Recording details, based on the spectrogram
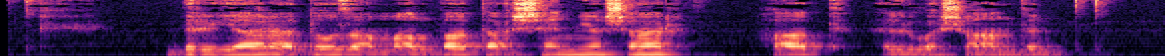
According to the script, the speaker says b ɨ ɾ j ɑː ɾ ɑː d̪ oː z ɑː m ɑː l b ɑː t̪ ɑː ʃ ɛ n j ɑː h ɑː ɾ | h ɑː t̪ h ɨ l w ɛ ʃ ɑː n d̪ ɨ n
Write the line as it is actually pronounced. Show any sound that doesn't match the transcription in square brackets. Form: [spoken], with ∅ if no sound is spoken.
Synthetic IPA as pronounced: b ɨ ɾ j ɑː ɾ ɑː d̪ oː z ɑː m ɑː l b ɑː t̪ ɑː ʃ ɛ n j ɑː [ʃ] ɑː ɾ | h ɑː t̪ h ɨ l w ɛ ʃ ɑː n d̪ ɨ n

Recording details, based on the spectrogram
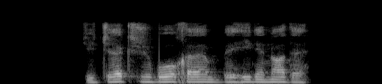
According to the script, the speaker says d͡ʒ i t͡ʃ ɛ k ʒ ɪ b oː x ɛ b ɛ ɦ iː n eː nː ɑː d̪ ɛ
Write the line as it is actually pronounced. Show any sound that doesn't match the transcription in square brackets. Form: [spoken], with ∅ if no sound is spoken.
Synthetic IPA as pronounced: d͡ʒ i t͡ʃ ɛ k ʒ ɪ b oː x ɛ b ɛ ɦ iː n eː [n] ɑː d̪ ɛ

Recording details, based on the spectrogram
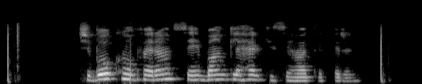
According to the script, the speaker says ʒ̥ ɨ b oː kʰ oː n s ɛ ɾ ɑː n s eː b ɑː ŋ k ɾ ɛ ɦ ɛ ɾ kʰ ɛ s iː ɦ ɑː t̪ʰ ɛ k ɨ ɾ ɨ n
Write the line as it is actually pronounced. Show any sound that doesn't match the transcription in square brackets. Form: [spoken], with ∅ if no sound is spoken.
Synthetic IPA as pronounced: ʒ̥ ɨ b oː kʰ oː n [f] ɛ ɾ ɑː n s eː b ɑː ŋ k [l] ɛ ɦ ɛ ɾ kʰ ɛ s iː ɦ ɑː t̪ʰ ɛ k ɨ ɾ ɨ n

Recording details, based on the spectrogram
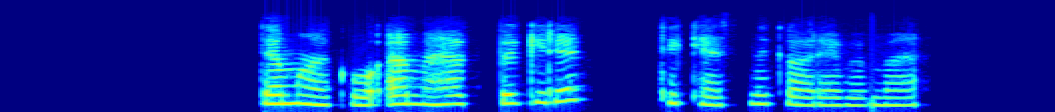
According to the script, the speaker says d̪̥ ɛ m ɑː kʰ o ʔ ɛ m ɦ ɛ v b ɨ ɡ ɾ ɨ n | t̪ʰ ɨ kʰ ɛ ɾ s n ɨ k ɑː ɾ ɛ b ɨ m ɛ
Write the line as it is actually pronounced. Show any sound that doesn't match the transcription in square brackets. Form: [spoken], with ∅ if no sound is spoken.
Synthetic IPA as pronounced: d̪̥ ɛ m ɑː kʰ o ʔ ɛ m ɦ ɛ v b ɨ ɡ ɾ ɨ n | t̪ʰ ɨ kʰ ɛ [∅] s n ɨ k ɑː ɾ ɛ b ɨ m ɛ

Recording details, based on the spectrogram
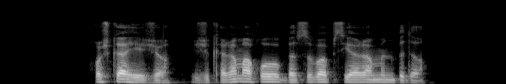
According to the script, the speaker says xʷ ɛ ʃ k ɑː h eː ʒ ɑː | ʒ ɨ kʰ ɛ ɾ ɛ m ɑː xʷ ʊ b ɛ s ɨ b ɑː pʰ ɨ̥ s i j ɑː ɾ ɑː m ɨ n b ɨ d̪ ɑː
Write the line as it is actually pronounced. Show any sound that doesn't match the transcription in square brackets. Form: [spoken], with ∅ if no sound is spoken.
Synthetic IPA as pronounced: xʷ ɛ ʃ k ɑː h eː ʒ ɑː | ʒ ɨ kʰ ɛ ɾ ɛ m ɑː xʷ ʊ b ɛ s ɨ [v] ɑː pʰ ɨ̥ s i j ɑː ɾ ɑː m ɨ n b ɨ d̪ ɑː

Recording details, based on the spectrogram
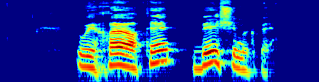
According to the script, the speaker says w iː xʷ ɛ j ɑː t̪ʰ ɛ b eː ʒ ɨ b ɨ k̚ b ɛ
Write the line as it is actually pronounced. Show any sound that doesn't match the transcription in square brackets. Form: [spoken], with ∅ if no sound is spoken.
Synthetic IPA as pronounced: w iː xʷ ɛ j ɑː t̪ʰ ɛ b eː [ʃ] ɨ [m] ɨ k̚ b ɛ

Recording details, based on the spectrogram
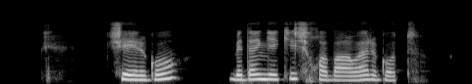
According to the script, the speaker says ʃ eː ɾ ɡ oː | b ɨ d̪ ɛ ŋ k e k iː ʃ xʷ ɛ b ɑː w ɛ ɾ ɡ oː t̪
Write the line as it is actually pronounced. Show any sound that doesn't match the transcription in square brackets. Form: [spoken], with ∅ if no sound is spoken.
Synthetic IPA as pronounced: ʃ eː ɾ ɡ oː | b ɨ d̪ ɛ ŋ [ɡ] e k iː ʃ xʷ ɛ b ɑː w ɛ ɾ ɡ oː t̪

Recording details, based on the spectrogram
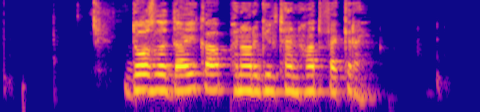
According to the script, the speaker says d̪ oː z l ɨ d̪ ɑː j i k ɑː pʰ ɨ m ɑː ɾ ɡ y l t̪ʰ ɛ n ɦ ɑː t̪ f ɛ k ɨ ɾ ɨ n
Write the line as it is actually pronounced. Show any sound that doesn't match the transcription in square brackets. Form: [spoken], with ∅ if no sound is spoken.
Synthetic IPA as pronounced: d̪ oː z l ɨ d̪ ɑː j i k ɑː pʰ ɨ [n] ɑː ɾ ɡ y l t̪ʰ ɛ n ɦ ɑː t̪ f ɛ k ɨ ɾ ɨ n

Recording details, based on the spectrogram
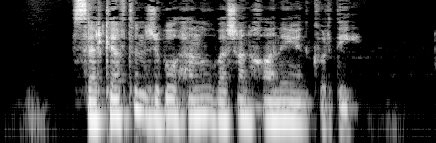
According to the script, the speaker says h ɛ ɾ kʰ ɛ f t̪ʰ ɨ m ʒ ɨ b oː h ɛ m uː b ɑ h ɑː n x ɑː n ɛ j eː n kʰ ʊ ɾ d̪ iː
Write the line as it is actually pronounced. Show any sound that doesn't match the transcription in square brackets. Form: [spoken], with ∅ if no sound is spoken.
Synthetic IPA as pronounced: [s] ɛ ɾ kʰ ɛ f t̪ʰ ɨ [n] ʒ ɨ b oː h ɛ m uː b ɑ [ʃ] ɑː n x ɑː n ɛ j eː n kʰ ʊ ɾ d̪ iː

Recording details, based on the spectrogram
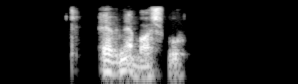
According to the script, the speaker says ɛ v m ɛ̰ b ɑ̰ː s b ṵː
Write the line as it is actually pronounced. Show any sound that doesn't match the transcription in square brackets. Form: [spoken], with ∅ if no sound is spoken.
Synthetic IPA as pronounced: ɛ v [n] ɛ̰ b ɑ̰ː [ʃ] b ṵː

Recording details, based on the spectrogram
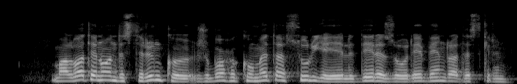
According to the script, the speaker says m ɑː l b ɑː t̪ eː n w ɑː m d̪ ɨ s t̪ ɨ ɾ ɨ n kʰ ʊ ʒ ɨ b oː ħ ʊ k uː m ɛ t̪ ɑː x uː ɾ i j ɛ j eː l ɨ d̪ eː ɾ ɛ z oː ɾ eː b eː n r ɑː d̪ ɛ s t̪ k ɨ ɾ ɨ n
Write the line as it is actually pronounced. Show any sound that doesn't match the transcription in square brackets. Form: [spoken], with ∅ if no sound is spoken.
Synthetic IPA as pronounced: m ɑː l b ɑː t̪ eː n w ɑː [n] d̪ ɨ s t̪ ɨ ɾ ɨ n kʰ ʊ ʒ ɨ b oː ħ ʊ k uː m ɛ t̪ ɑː [s] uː ɾ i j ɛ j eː l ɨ d̪ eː ɾ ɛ z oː ɾ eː b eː n r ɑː d̪ ɛ s t̪ k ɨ ɾ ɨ n

